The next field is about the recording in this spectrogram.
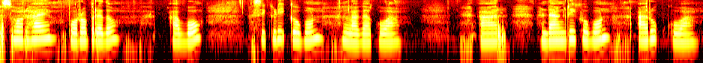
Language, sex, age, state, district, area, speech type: Santali, female, 18-30, West Bengal, Bankura, rural, spontaneous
